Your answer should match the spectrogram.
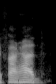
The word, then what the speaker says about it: Farhad: Yeah, you got to say Farhad. Farhad. Yes, I'm saying it too much like an Englishman. Yeah, you're going had. It's Farhad.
